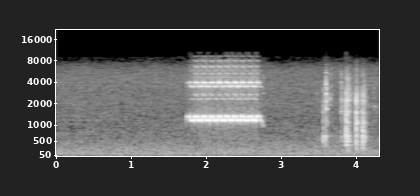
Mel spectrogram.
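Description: Telephone ringing: one warbling electronic ring about a second long, the call that is answered by the school receptionist. A few short clicks follow about a second later.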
